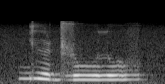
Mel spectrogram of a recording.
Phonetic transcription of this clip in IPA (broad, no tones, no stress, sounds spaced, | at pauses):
ɡʲ ɨ ɖ͡ʐ u l u v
